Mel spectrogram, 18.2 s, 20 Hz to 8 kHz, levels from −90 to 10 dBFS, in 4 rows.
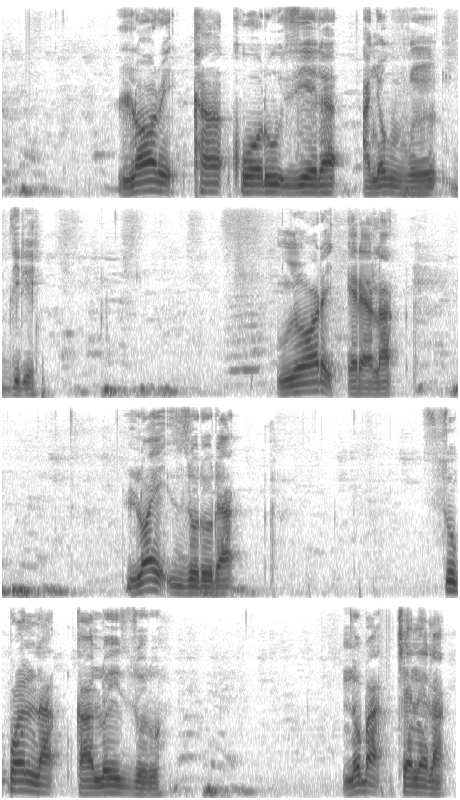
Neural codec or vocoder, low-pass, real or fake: none; 7.2 kHz; real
